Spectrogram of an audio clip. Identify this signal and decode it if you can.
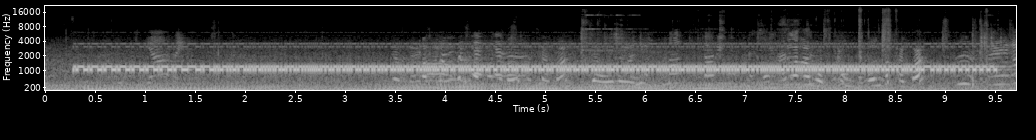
NAVTEX (SITOR-B), 100 baud, 170 Hz shift, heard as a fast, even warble, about 1130 Hz centre, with the noise of a residential street. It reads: 2705 4772 8354 5059 0158 8627 6031 0960 8817 8922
